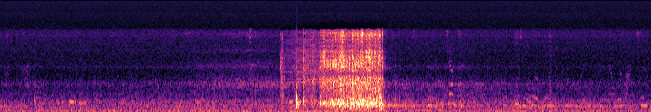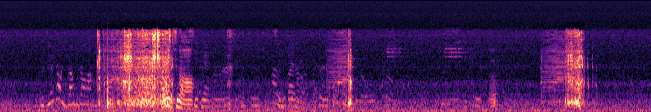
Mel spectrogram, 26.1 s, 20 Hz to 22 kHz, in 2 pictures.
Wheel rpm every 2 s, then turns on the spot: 0, 0, 0, 10, 0, 0, 0, 0, 10, 0, 0, 0, 0.
6-8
